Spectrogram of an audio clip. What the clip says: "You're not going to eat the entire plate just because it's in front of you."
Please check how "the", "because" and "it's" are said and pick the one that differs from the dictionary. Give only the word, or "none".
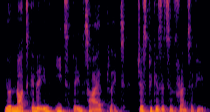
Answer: none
